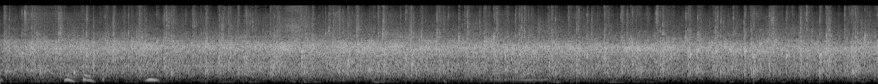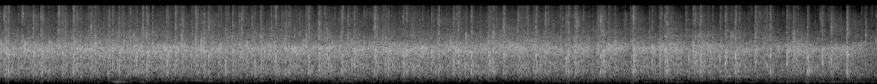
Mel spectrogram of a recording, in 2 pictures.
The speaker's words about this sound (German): Bitte einmal einen Applaus. Danke, danke.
